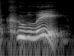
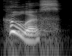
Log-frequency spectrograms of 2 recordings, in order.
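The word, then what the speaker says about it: coulis: it is called a coulee it's spelled c-o-u-l-i-s and it looks like kulas but we have to pronounce it the french way instead of using our texas accents what a coulee is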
